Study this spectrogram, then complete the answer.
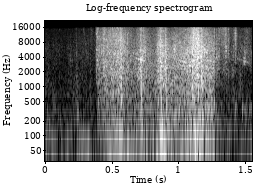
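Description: Gunfire from a gun in the shooter Call of Duty: Infinite Warfare during a multiplayer match, a burst of several close shots lasting about a second amid game noise, with faint talk underneath.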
